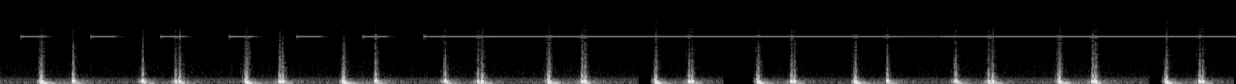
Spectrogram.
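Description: Heartbeat sound effect: paired thumps in a steady lub-dub rhythm, about one beat a second. Over it, a high electronic beep sounds briefly several times, then holds as one long steady tone from about four seconds in.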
